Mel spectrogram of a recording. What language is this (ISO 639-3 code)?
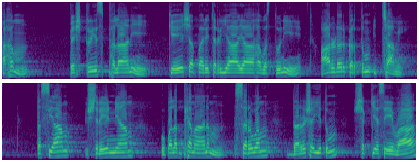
san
